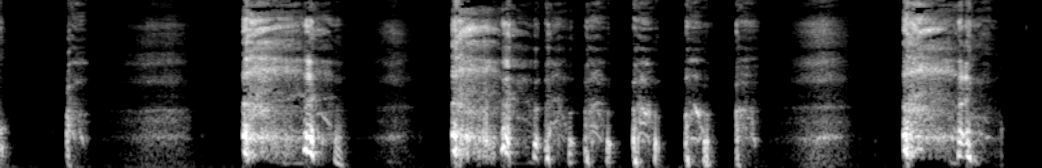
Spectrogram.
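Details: Adult's wheezy, chesty morning cough: repeated harsh, wet, productive coughs in clusters, with wheezy rasping breaths drawn in between bouts.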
